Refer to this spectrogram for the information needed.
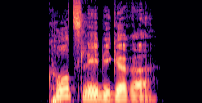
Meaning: inflection of kurzlebig: 1. strong/mixed nominative/accusative feminine singular comparative degree 2. strong nominative/accusative plural comparative degree
- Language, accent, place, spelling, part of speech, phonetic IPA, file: German, Germany, Berlin, kurzlebigere, adjective, [ˈkʊʁt͡sˌleːbɪɡəʁə], De-kurzlebigere.ogg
